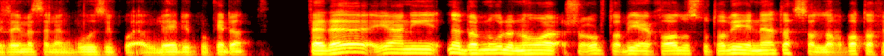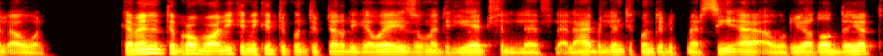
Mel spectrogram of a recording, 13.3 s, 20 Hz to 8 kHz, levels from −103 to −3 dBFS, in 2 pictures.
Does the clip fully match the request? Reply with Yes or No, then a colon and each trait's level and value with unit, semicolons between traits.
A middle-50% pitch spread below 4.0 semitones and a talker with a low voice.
No: average, 5.3 semitones; very low, 95 Hz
